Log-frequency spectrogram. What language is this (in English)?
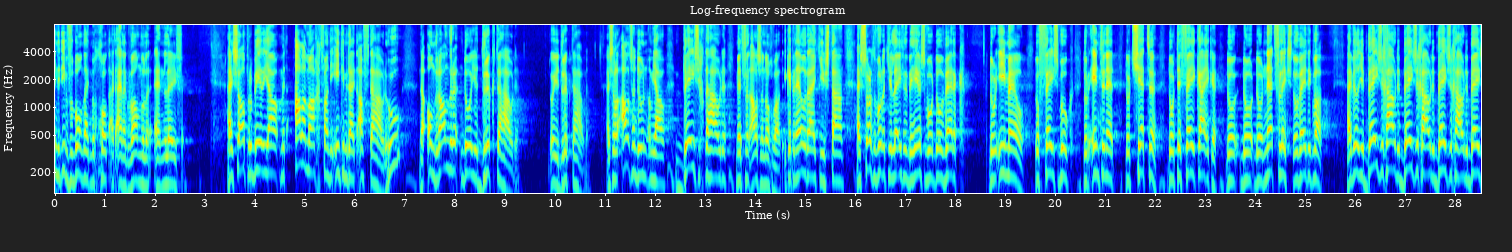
Dutch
